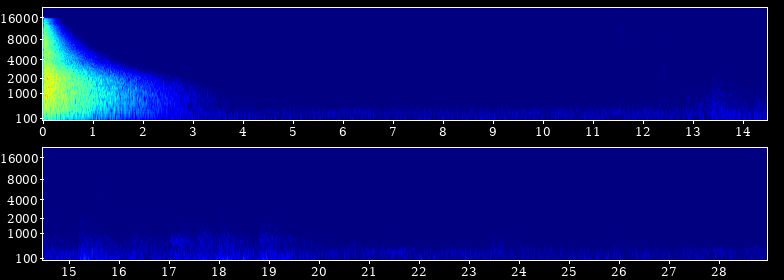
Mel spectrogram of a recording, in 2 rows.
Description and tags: Spinnerij TDG tower low cm2-02
Tower IR low. Recorded with LineAudio CM2s ORTF Setup.
convolution, impulse-response, IR, reverb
